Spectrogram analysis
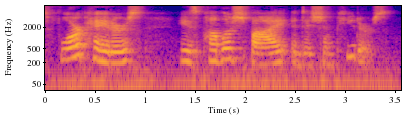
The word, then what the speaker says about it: Flor Peeters: what is his name and how is it pronounced and it's Fleur caters he's published by Edition Peters his principal publisher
